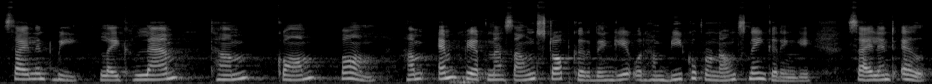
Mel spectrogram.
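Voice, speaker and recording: A woman English teacher, explaining a lesson slowly and repeating key words. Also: mid-range voice, slight background noise. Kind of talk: recorded classroom lesson.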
